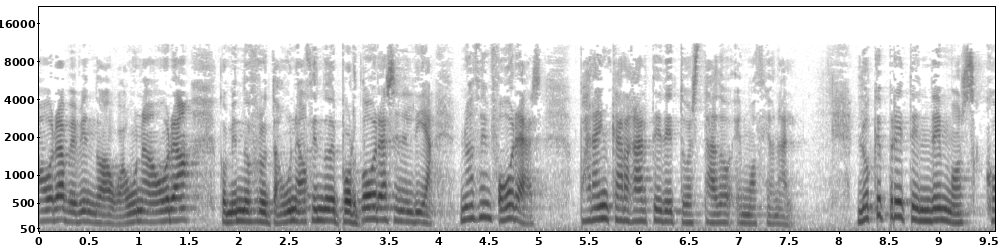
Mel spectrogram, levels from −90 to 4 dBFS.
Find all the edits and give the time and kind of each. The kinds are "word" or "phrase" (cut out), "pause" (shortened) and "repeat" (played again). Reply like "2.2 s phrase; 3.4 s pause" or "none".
2.6 s word; 3.2 s phrase; 4.6 s word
